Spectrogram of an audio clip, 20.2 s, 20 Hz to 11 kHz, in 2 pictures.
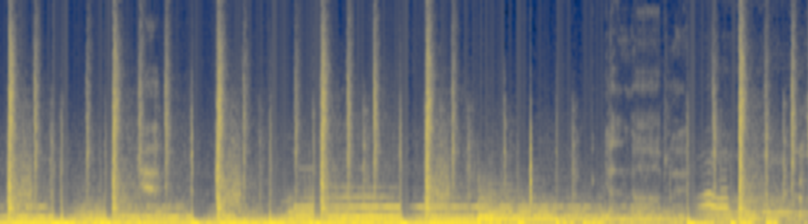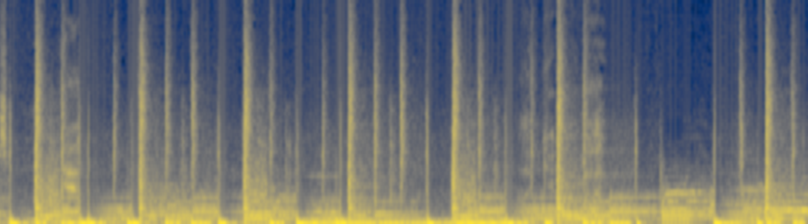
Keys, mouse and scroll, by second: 3.4 click, 7.4 click, 7.8 click, 10.5 click, 11.4 typing.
